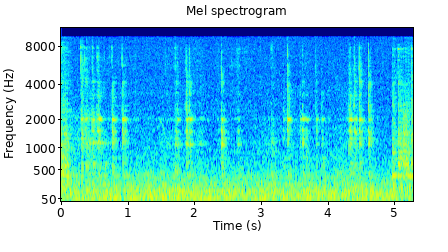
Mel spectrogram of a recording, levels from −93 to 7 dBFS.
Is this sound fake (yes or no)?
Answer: no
